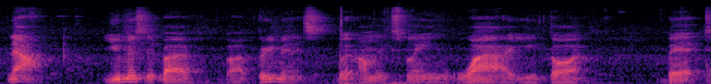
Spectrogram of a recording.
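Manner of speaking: usual speaking voice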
